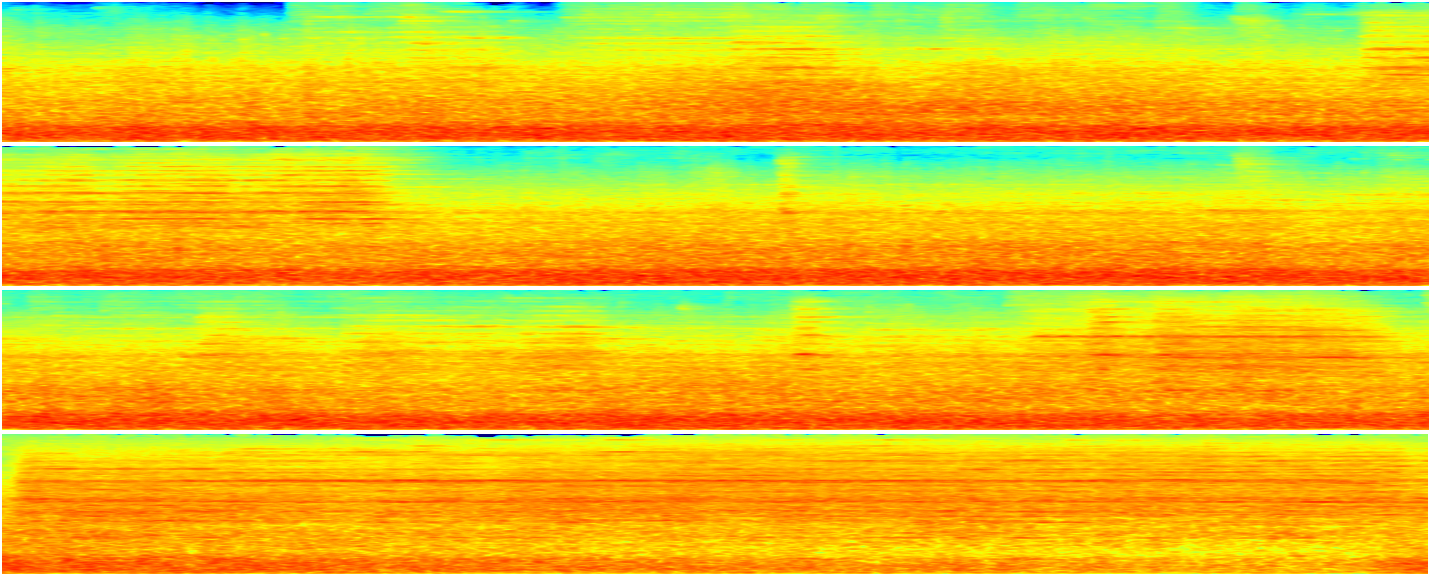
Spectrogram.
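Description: Freight cars rolling past on curving track: a steady rumble of steel wheels on rail, with high-pitched wheel squeal coming in briefly about a quarter of the way through and again steadily for the last third.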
